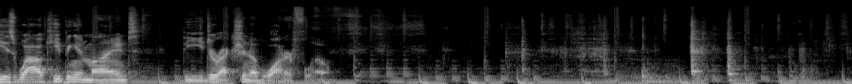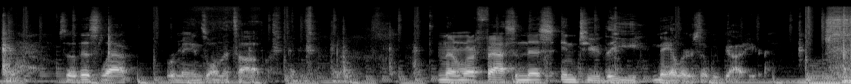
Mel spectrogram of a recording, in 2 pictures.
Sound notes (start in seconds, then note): 3.7 relaxed music; 7.0 metal clanks; 7.0 relaxed music; 16.8 drill hums and thuds; 16.8 relaxed music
